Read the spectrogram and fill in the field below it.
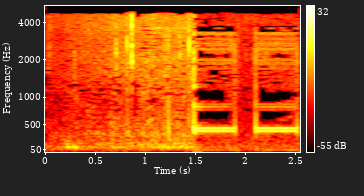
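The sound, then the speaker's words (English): Two steady electronic ringback tones sound through a phone line, each lasting under half a second with a brief gap between, after a moment of low background hiss. “So what do we need? Like some soft music while we wait until they're good and damn ready to pick the phone up?”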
